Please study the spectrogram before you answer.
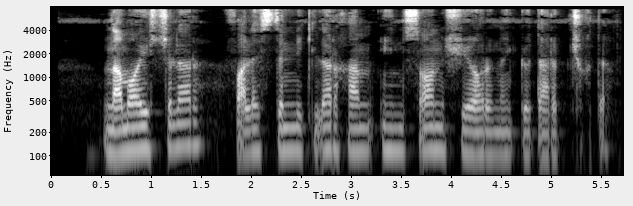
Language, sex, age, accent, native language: Uzbek, male, 18-24, Andijon, Uzbek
